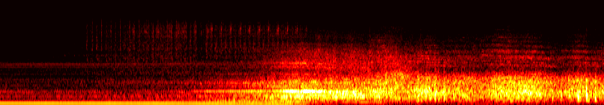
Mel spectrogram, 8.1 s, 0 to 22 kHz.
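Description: A JR ED79 electric locomotive drawing near and passing close: it grows louder until it goes by about four seconds in. Blue passenger coaches then roll past, their wheels clattering on the rails. A low steady hum underneath stops as the locomotive arrives.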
